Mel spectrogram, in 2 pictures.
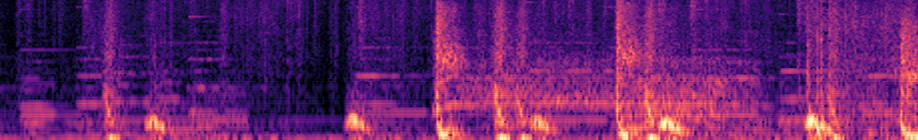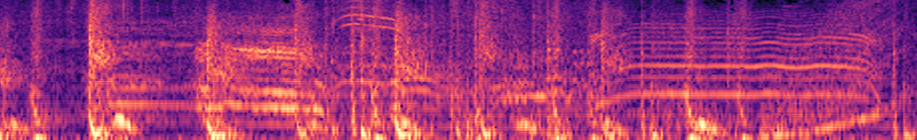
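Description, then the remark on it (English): Rapid punchy impact effects from a video game, as the player punches randomly at enemies, land in quick irregular bursts, dozens of thuds and whacks layered over bright synthetic tones and busy game noise, loud. “So I'm not even caring about accuracy now. Just punching randomly without a Megaton punch.”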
